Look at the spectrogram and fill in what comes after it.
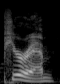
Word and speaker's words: Purim: All right, so this week in the Jewish culture is called, I'm going to say it wrong, Purim, okay? It's called Purim.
